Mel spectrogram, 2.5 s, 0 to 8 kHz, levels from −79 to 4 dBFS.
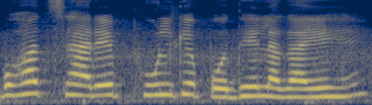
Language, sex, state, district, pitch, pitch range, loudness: Hindi, female, West Bengal, Alipurduar, 290 Hz, 250-305 Hz, -14 LUFS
